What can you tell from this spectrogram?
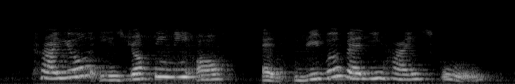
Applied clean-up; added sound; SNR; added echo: neural separator model SepFormer DNS4.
